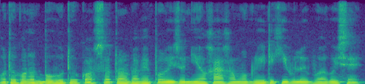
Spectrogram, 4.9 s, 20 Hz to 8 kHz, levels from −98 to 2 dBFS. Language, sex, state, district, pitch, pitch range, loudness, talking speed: Assamese, male, Assam, Sonitpur, 125 Hz, 125-135 Hz, -14 LUFS, 110 wpm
